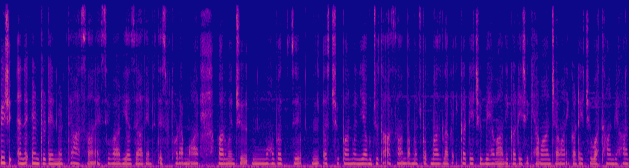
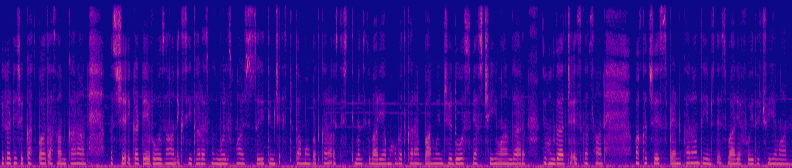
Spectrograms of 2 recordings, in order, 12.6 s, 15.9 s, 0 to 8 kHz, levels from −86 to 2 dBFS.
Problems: background sounds at intervals, low volume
